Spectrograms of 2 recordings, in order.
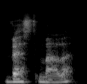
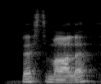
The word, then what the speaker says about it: Westmalle: So I presume it's pronounced Westmalle. – Westmalle.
